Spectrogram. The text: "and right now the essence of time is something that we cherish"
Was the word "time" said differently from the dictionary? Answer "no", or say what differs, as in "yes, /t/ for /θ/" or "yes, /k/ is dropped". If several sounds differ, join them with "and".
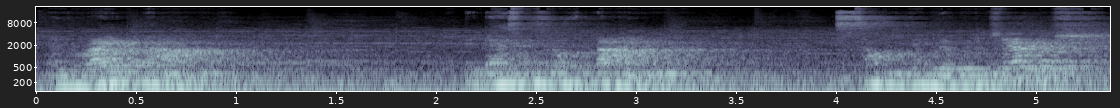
yes, /m/ is dropped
